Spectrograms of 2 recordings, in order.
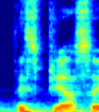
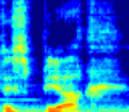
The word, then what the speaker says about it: dispiace: Dispiace is pronounced a little differently. The C is not mute. Dispiace.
